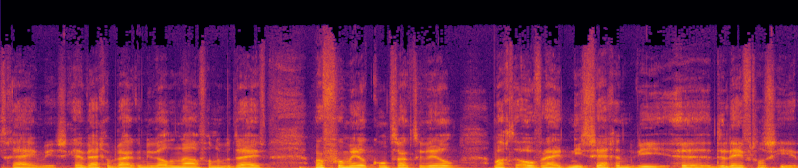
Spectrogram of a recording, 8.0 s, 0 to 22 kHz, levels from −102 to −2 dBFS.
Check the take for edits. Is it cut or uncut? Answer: uncut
